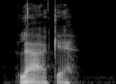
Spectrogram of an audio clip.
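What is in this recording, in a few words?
"Lääke", Finnish, "Medicin", Swedish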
